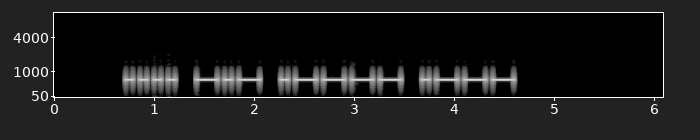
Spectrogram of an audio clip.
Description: Morse code, heard as a keyed tone, about 17 wpm, 700 Hz. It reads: HK1J
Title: DXCC-100 Call Signs - 4 Characters - Repeated 2x - 17wpm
